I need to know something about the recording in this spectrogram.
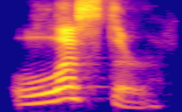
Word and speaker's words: Leicester: those in the uk which is pronounced lester i have been pronouncing it leicestershire or or like sure for decades until oh lester country is gonna win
